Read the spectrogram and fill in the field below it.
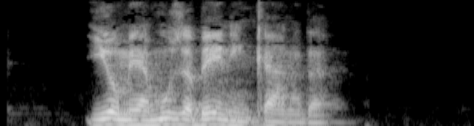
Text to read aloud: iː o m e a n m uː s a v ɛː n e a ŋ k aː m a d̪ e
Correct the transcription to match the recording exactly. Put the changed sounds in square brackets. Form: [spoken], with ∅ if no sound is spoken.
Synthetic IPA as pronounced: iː o m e a [∅] m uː [z] a [b] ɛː n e [i] ŋ k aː [n] a d̪ [a]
